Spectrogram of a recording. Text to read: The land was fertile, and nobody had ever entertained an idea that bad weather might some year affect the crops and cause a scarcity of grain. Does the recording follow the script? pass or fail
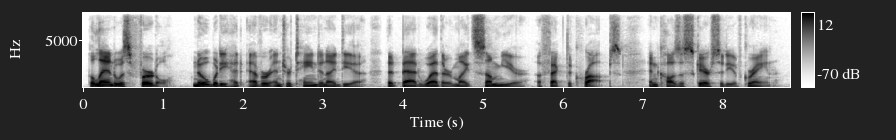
fail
